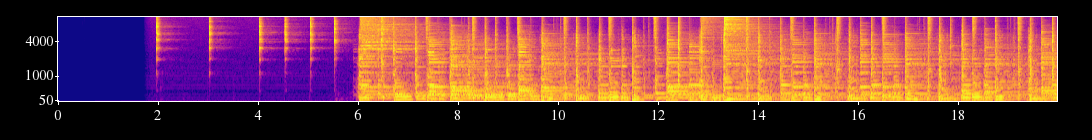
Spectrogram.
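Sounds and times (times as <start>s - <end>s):
blues rumba in A: 5.5s - 19.9s.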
